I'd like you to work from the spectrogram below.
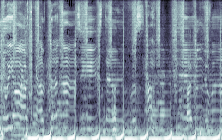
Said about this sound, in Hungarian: akkor mondd a dalcímet, hogy az előadót nem hallottam, bocsánat. Az előadó az szerintem ….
